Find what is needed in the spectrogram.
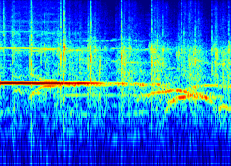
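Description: A small audience clapping and cheering, with one voice holding a long, high cheer that breaks off about a second in, followed by shorter whoops.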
